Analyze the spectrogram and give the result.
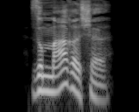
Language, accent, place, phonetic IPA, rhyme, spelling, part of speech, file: German, Germany, Berlin, [zʊˈmaːʁɪʃə], -aːʁɪʃə, summarische, adjective, De-summarische.ogg
- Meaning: inflection of summarisch: 1. strong/mixed nominative/accusative feminine singular 2. strong nominative/accusative plural 3. weak nominative all-gender singular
